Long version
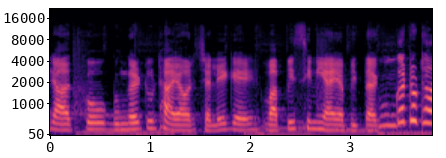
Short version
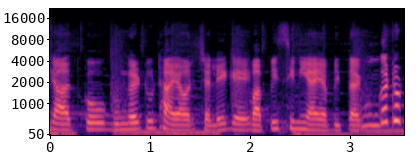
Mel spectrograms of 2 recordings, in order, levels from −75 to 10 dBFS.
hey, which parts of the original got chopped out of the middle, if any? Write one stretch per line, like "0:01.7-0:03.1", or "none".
0:02.0-0:02.1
